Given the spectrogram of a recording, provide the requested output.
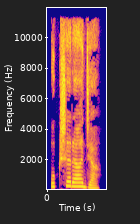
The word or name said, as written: ಉಕ್ಷರಾಜ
